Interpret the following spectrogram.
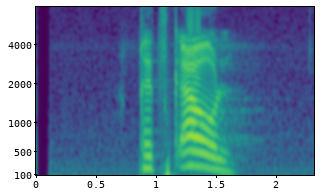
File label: "vecino", Ixil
